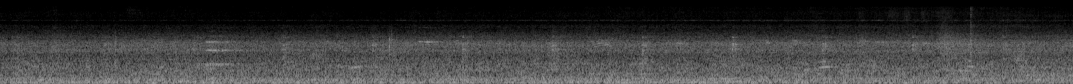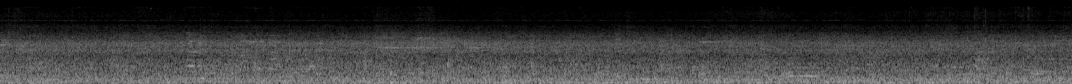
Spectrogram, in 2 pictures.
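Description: An escalator hums and rumbles steadily in an echoing hall.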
